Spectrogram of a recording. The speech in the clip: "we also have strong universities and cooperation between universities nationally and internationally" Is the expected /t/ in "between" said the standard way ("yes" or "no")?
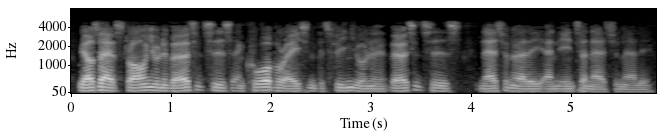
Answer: no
